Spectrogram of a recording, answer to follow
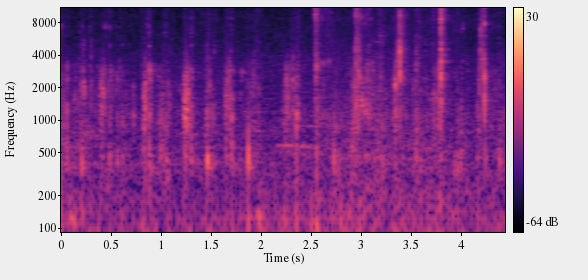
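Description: Close-miked chewing of spicy tteokbokki: many short, irregular wet mouth clicks and smacks.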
